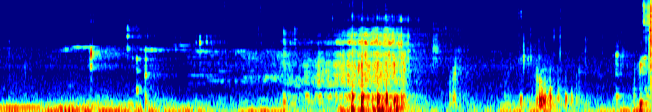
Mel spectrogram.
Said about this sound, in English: And I am envious of my future self because I'm about to have a sip.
